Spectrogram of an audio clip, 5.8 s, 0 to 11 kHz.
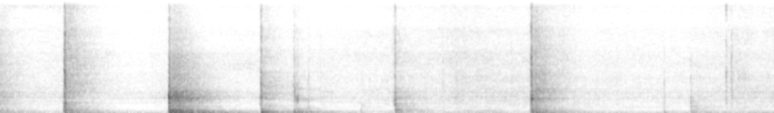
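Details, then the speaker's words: Refrigerator that sat a long time, charging gas toward 40 psi: sharp irregular cracks and pops as the rotten internal aluminum evaporator tubing swells and gives way under gas pressure, gas lost; inner tube must be replaced. "Pero como este refri estuvo asentado bastante tiempo, la tubería interna, que es de aluminio, ya está dañada. No sé si alcancen a escuchar. Le voy a cerrar la llave. Como truena."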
